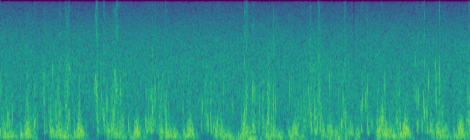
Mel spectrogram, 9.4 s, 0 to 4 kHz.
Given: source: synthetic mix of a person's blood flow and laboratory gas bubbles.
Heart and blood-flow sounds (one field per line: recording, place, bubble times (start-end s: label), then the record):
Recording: Doppler ultrasound of blood flow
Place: precordium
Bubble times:
0.00-0.06 s: bubbles
0.09-0.28 s: bubbles
0.50-0.78 s: bubbles
0.83-1.49 s: bubbles
1.86-2.63 s: bubbles
2.88-3.37 s: bubbles
4.00-4.43 s: bubbles
4.62-4.70 s: bubbles
4.77-5.13 s: bubbles
5.44-5.55 s: bubbles
5.76-6.47 s: bubbles
6.74-7.53 s: bubbles
7.55-7.68 s: bubbles
7.91-8.03 s: bubbles
8.27-8.91 s: bubbles
9.28-9.41 s: bubbles
From the record:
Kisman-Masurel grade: 342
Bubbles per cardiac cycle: rolling drumbeat, 9 or more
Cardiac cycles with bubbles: 100%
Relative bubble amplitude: moderate (0.250 to 0.450)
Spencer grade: 3 (all of the cardiac periods contain showers or single bubble signals, but not dominating or overriding the cardiac motion signals)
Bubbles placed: only in the low amplitude regions of the cardiac cycle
